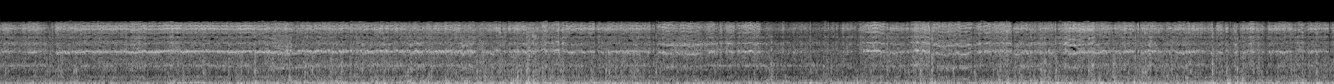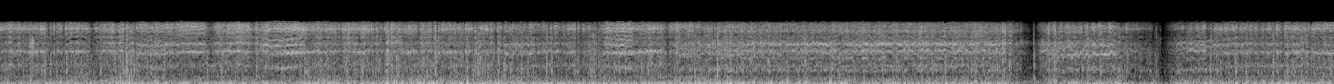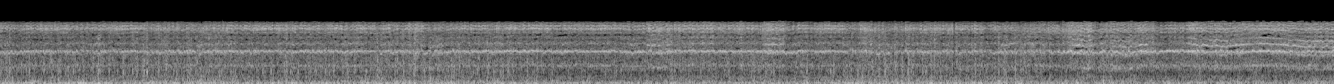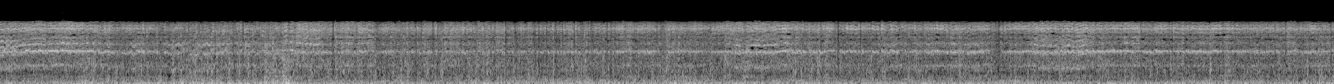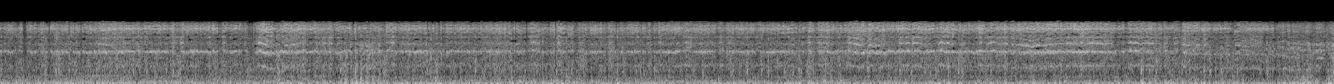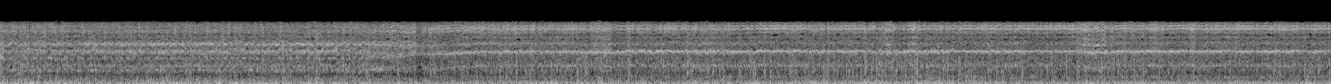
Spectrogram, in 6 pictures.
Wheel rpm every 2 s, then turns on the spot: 230, 230, 230, 230, 230, 230, 230, 230, 230, 220, 200, 150, 130, 230, 230, 230, 230, 230, 230, 220, 230, 230, 230, 230, 230, 220, 240, 230, 230, 230, 230, 230, 220, 190, 200, 210, 230, 230, 230, 230.
none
